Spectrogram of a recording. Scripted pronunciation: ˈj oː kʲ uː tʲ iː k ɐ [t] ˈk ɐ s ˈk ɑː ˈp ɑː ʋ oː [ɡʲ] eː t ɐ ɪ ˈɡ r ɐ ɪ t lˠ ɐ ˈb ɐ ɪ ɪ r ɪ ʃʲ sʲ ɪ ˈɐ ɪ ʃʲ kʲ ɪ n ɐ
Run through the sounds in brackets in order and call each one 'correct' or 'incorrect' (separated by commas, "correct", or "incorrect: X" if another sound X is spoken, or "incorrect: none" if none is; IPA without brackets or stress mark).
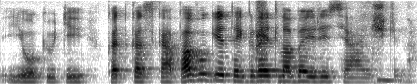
correct, correct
